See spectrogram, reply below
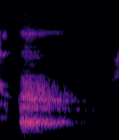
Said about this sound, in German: dürfen wir das oder also können wir das gleich mal miteinander kurz machen, indem du dir einfach erlaubst, wenn du magst, durch deine Nase ganz tief bis hinunter in dein Becken, ja, hineinzuatmen und dann auch wirklich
